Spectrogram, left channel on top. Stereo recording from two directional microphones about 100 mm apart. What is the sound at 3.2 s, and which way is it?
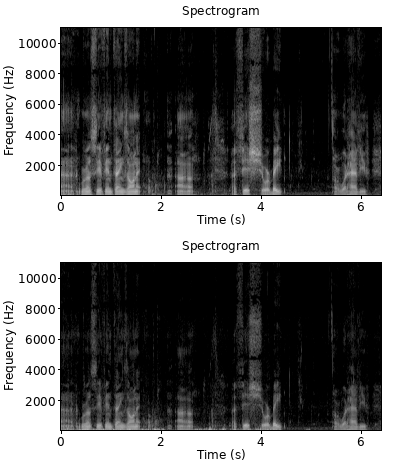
Speech, centre (ahead or behind).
